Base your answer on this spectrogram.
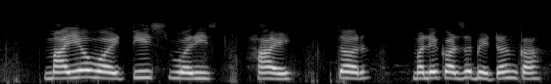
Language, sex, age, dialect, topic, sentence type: Marathi, female, 18-24, Varhadi, banking, question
